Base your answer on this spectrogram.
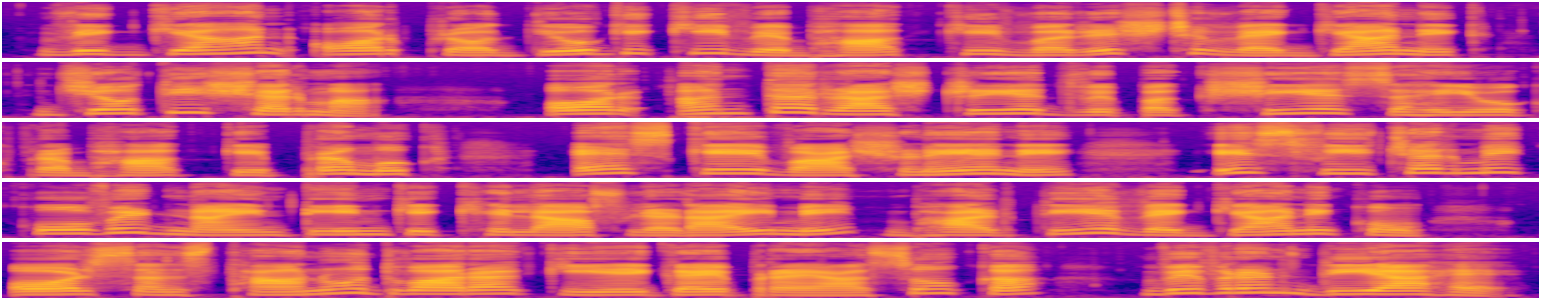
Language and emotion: Hindi, neutral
